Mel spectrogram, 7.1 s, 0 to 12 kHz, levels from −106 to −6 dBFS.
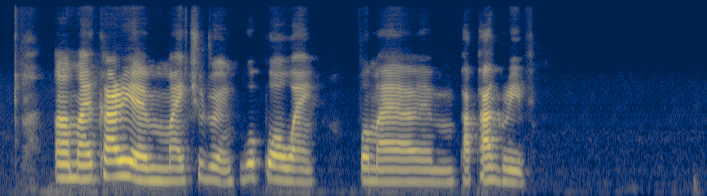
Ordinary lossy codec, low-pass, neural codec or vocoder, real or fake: none; 10.8 kHz; autoencoder, 48 kHz, 128 numbers a frame, DAC-VAE, trained on Japanese speech; fake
